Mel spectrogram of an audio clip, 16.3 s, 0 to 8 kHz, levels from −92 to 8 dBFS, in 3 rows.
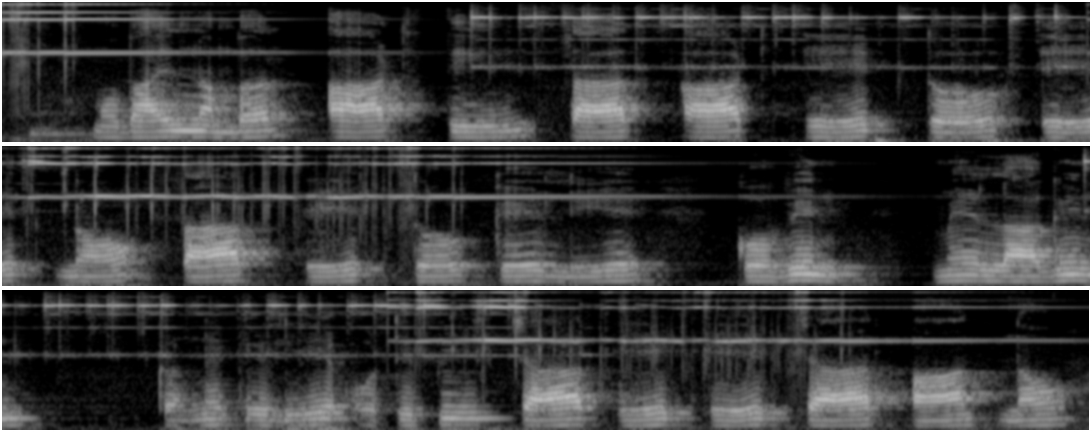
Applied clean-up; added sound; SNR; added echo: neural mask model RNNoise.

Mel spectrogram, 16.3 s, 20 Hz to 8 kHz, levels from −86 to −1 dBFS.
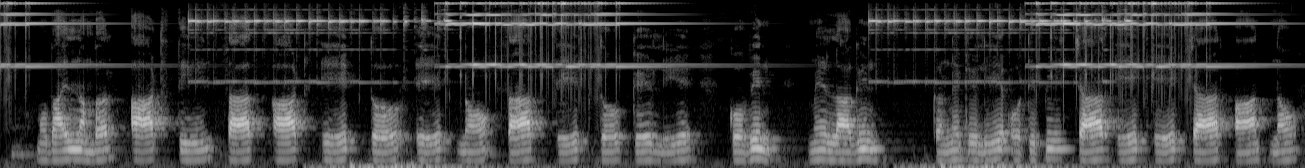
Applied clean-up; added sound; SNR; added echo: none; Bell + Bell; -1 dB; none.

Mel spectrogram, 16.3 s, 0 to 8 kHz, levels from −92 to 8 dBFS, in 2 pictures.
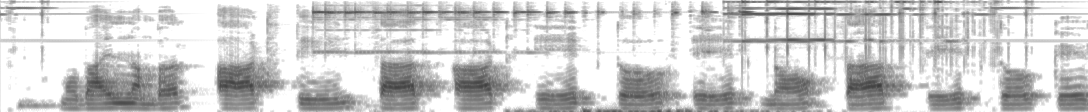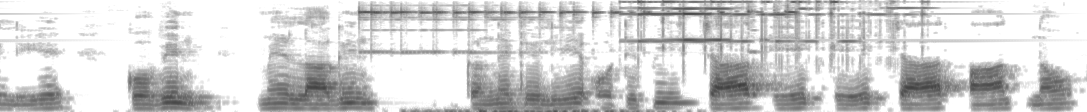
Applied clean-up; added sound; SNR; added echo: classical method spectral subtraction.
